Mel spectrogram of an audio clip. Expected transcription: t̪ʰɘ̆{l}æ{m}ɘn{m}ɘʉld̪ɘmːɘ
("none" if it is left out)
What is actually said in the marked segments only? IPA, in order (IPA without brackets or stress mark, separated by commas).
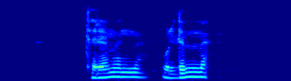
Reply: ɾ, m, m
